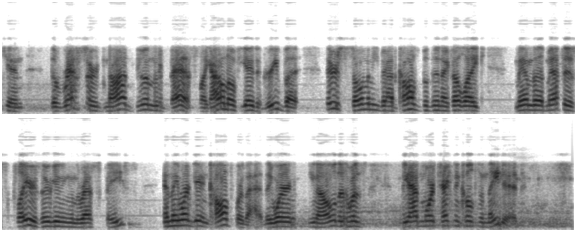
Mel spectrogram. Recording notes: Field your calls and tweet following each and every Jazz playoff game.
